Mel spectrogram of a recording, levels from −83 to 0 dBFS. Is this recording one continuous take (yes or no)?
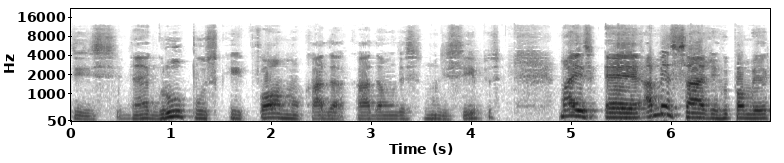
yes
